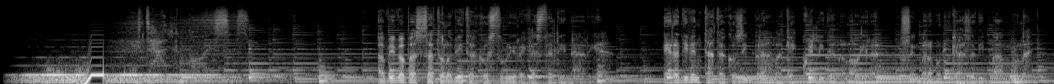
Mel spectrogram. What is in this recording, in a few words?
Italian voices; Naked Reel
